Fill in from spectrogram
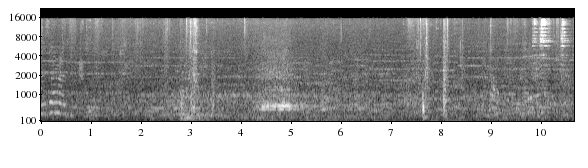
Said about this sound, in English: Train is now departing. Please do not disembark the train.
